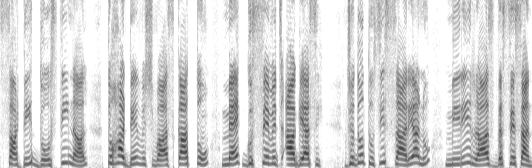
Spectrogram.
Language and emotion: Punjabi, angry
